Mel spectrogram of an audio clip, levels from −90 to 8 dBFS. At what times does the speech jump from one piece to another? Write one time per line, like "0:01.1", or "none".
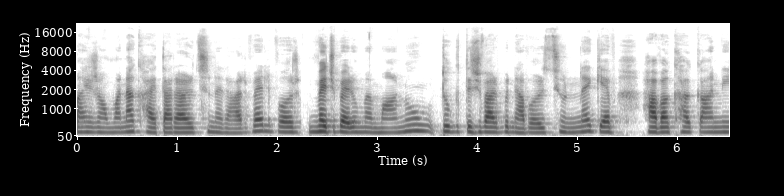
0:02.3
